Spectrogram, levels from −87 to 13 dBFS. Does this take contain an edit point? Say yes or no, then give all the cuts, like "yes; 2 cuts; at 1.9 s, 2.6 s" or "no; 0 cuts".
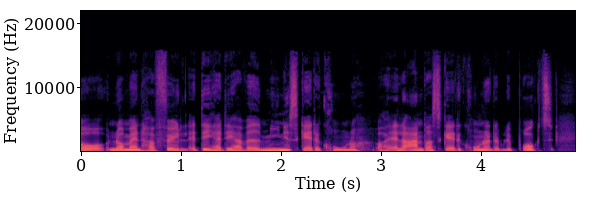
no; 0 cuts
